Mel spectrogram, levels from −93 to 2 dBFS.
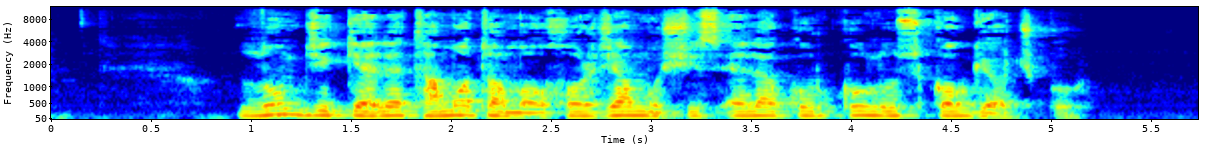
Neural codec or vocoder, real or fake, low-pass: none; real; 10.8 kHz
